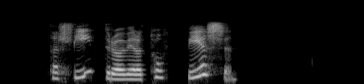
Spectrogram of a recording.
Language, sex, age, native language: Icelandic, female, 18-19, Vietnamese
